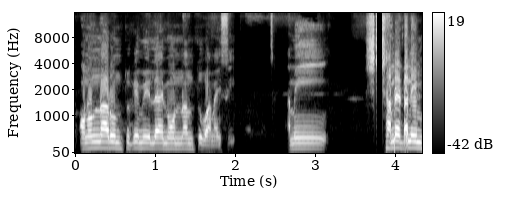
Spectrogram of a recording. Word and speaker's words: Annayanto: এই নামটার full meaning হচ্ছে হলো, বা ফুল উচ্চারণ হচ্ছে হলো অন্যান্তু, যেখানে ANNAYANTO, যেখানে অন্না, আমি আমার ওয়াইফকে ডাকি যে অন্না বলে, অনন্যা পুরোটা বলি না।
